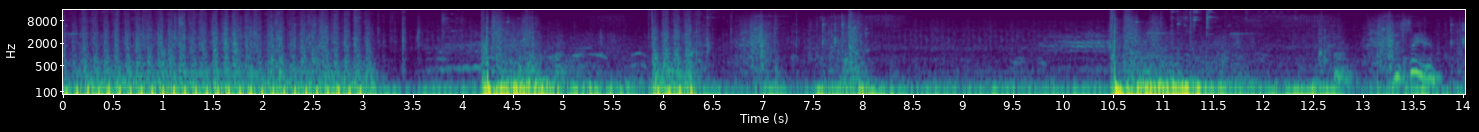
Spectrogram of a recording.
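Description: In Battlefield 1, a World War I shooter, a machine gun fires a rapid, steady burst, followed by scattered heavier shots and booms amid vehicle rumble, with players talking over the battle noise.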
